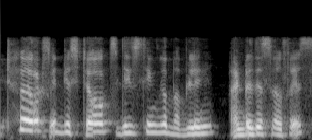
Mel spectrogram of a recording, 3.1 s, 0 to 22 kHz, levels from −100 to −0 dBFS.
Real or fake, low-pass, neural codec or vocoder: fake; 7.2 kHz; codec, 24 kHz, 1.5 kbps, HILCodec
